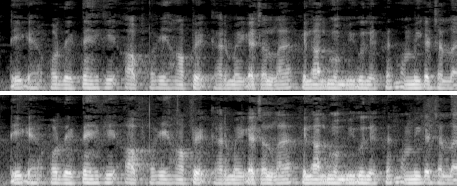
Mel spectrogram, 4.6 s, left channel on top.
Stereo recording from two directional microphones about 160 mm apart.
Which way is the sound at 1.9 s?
15° left (ahead or behind).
